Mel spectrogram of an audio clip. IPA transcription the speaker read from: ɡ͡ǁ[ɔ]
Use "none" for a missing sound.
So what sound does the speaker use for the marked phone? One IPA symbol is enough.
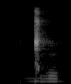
ə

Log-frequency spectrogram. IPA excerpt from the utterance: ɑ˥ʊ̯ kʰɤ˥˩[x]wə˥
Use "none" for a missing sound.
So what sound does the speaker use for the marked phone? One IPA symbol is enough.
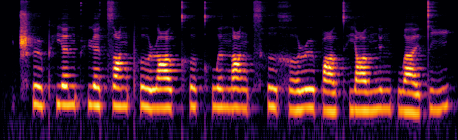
kʰ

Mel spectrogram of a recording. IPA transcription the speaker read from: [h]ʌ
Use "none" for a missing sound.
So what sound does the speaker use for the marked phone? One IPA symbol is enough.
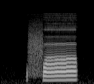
f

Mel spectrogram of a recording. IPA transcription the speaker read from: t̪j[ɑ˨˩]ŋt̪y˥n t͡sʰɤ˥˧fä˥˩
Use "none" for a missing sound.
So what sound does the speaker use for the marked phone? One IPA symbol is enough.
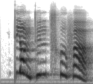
ɑ˥˩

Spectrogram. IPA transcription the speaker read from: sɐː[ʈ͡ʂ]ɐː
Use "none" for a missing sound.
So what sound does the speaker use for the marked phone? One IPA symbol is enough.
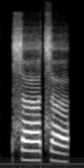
t͡s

